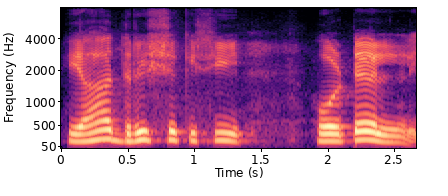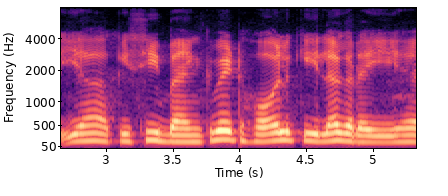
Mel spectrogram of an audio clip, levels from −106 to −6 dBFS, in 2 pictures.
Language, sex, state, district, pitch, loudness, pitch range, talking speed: Hindi, male, Jharkhand, Ranchi, 160 Hz, -15 LUFS, 155-175 Hz, 135 wpm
